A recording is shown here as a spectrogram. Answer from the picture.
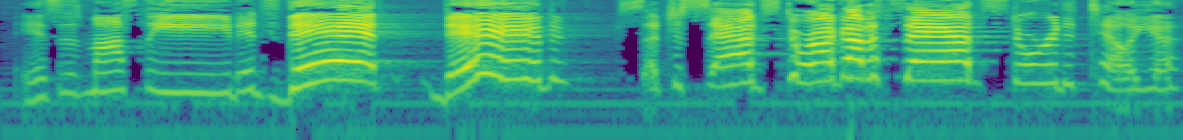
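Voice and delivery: loud, high mock lament; self-pitying believer. Preacher mocking a believer moaning about a dead seed, loud mock lament.

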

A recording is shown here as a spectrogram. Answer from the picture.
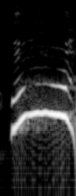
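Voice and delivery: high loud whoop of joy; preacher whooping to the congregation; joyful woo. Real, not acted.

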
